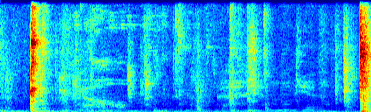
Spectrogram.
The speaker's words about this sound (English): Excuse me, let me close this door. Wait.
